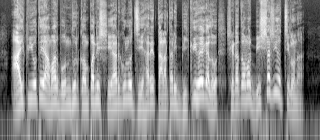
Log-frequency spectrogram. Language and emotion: Bengali, surprised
